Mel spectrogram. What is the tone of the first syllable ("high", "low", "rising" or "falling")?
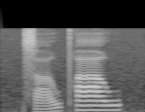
rising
